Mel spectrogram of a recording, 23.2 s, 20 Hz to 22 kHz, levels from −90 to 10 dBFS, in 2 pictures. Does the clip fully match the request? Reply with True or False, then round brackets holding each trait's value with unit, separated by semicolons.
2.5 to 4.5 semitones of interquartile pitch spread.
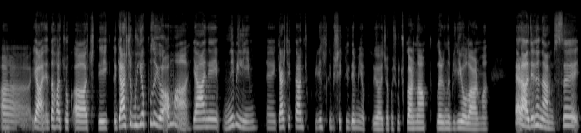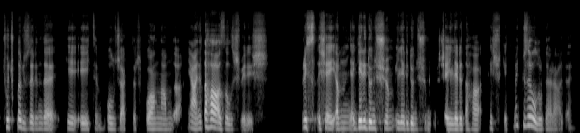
False (5.2 semitones)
